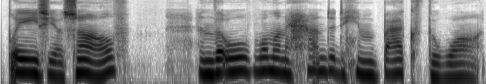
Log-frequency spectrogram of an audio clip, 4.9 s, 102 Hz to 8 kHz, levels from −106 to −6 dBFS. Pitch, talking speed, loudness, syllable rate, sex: 175 Hz, 125 wpm, -15 LUFS, 3.7 syllables/s, male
